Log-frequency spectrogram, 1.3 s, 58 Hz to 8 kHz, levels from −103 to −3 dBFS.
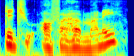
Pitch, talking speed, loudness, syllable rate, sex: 135 Hz, 225 wpm, -20 LUFS, 6.0 syllables/s, male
